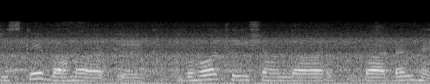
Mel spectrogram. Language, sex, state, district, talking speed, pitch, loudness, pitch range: Hindi, female, Chandigarh, Chandigarh, 125 wpm, 175 Hz, -15 LUFS, 170-205 Hz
